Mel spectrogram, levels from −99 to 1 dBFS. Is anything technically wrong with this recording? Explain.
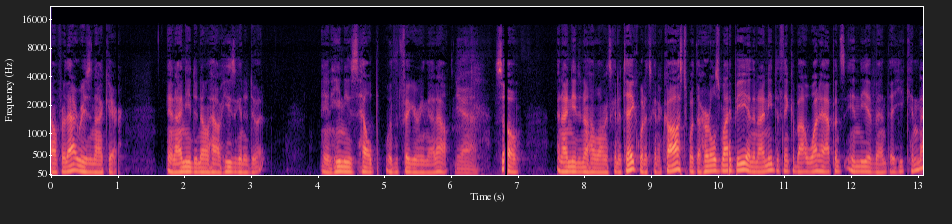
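Yes. AAC frame loss with muting occurs at 0.92–1.00 s (about 50 ms lost in short runs across 80 ms, the longest around 30 ms), 6.79–6.85 s (60 ms) and 10.15–10.17 s (20 ms). Lost frames are decoded as silence, and the overlapping windows fade the sound out and back in. Unlike a hard dropout, these holes have soft edges. The gap lengths suggest roughly 10 ms frames, likely from low-delay AAC coding of the speech.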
